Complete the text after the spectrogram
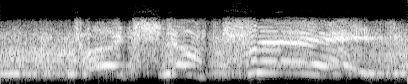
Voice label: bomb success, mood high, speech ru; War Thunder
